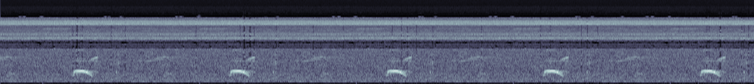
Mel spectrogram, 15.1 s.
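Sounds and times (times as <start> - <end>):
steady high hiss: 0.0 - 15.0
bird hooting call: 1.4 - 2.1, 3.0 - 3.6, 4.6 - 5.2, 6.1 - 6.6, 7.7 - 9.8, 10.8 - 13.0, 14.0 - 15.0.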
